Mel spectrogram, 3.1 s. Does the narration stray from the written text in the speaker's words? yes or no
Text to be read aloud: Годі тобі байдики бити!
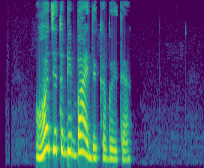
no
